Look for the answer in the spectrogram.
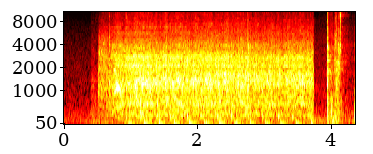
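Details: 1981 Yamaha XS650 with Supertrapp side-exit exhaust, first start in freezing cold: catches, runs about three seconds with ragged uneven thumps, then cuts out; carbs need re-tuning; hard starting, engine barely runs.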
